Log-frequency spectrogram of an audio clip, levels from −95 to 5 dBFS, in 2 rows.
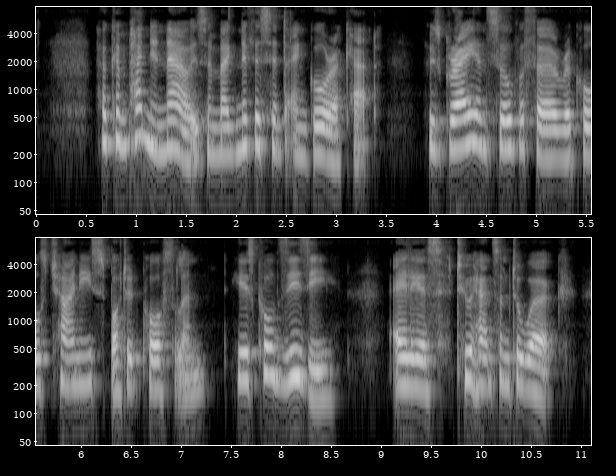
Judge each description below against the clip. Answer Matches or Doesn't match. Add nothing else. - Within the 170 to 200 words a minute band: Doesn't match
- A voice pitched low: Doesn't match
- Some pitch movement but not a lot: Matches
